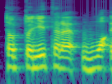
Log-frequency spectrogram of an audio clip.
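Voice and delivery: ordinary delivery

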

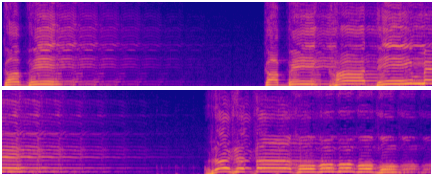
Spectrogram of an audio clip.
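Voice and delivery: mock echo effect, words repeated; loud, drawn-out chant with echo; cave echo. Shown as a demonstration. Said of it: "थोड़ा इको खोल दे". (गूंजती हुई आवाज़)

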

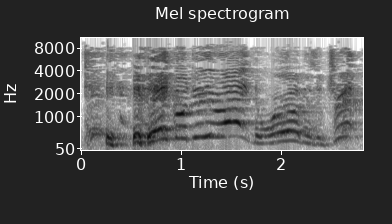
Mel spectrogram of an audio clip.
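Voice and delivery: high-pitched, laughing exclamation; laughing preaching. Real, not acted. Preacher scoffs at trusting the world, high laughing delivery. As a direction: crack up while driving the point home.

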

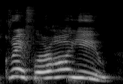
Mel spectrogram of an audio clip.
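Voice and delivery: high, loud, slow call. A narrator's reading. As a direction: call out for the cat. Moll calls for missing cat.

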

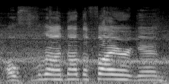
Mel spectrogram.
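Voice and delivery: loud, high panicked cry; oh no, not again shout; panicked yell. Real, not acted. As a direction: yell it in real dismay. Panicked reaction to enemy fire.

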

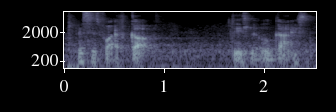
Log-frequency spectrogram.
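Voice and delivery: whisper. Real, not acted. Showing her pasta shells to viewers.

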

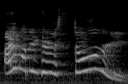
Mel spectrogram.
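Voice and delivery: very high squeaky puppet voice. Acted. Librarian voicing puppet Pongo for kids, high and squeaky. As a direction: chirp it like an excited puppet.

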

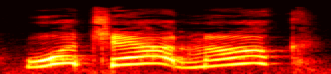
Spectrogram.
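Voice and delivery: very high, loud warning yell. Acted. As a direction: shout the warning fast. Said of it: "he yelled".

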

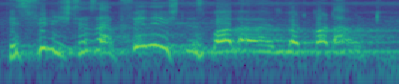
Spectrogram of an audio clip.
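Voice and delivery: high-pitched acted alarm; dismayed crowd. People seeing their Maulana caught out, dismayed. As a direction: voice the audience's reaction, pitched right up.

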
